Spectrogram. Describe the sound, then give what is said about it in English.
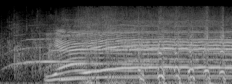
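An applause and cheering sound effect: crowd clapping beneath a loud, sustained whooping voice that wavers in pitch, with the cheering staying strong to the end. “I think applause was all we needed.”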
